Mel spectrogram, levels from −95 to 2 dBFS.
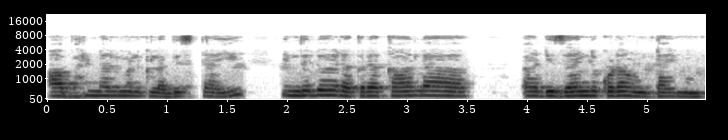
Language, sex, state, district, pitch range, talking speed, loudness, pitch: Telugu, female, Andhra Pradesh, Krishna, 185-200 Hz, 100 wpm, -16 LUFS, 195 Hz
